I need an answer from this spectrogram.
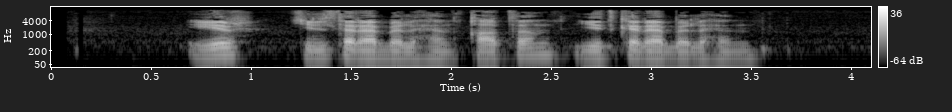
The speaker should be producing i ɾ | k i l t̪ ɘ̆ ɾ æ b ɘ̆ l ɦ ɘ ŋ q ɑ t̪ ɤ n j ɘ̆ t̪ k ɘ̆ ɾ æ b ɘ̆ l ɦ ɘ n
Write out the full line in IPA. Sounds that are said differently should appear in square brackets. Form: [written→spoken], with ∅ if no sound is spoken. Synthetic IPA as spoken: i ɾ | k i l t̪ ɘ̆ ɾ æ b ɘ̆ l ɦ ɘ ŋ q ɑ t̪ ɤ n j ɘ̆ t̪ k ɘ̆ ɾ æ b ɘ̆ l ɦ ɘ n

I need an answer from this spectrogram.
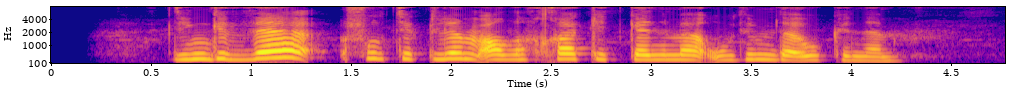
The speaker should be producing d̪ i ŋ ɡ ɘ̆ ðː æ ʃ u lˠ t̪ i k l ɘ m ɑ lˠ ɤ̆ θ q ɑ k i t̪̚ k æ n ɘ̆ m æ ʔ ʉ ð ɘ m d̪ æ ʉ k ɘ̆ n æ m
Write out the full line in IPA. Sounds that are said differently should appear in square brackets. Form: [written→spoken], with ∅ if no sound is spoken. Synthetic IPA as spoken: d̪ i ŋ ɡ ɘ̆ ðː æ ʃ u lˠ t̪ i k l ɘ m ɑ lˠ ɤ̆ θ q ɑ k i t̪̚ k æ n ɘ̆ m æ ʔ ʉ ð ɘ m d̪ æ ʉ k ɘ̆ n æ m

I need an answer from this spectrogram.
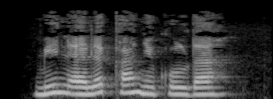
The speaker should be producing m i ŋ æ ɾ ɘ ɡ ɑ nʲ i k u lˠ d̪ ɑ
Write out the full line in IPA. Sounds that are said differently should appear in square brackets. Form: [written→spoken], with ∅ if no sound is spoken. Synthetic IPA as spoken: m i [ŋ→n] æ [ɾ→l] ɘ [ɡ→k] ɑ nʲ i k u lˠ d̪ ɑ

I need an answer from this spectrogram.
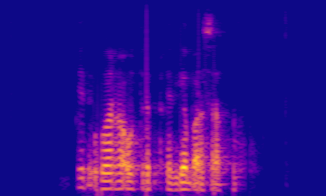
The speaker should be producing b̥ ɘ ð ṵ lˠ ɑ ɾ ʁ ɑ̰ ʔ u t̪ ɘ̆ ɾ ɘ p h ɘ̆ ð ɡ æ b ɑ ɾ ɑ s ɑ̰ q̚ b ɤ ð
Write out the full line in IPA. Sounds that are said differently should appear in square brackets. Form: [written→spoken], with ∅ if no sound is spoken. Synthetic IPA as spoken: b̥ ɘ ð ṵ lˠ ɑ ɾ ʁ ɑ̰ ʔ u t̪ ɘ̆ ɾ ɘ p h ɘ̆ ð ɡ æ b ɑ ɾ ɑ s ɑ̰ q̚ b ɤ ð

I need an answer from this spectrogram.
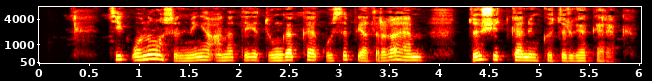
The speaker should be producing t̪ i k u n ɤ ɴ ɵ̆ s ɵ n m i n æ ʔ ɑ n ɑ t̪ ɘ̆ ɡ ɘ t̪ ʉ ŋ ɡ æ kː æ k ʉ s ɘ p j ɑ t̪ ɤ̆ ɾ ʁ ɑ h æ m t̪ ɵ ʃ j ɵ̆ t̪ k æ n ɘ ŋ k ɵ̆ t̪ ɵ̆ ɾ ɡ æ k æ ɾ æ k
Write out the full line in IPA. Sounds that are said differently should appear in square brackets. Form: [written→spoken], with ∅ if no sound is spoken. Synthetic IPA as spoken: t̪ i k u n ɤ ɴ ɵ̆ s ɵ n m i [n→ŋ] æ ʔ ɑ n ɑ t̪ ɘ̆ ɡ ɘ t̪ ʉ ŋ ɡ æ kː æ k ʉ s ɘ p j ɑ t̪ ɤ̆ ɾ ʁ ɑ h æ m t̪ ɵ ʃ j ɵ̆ t̪ k æ n ɘ ŋ k ɵ̆ t̪ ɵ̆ ɾ ɡ æ k æ ɾ æ k

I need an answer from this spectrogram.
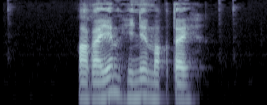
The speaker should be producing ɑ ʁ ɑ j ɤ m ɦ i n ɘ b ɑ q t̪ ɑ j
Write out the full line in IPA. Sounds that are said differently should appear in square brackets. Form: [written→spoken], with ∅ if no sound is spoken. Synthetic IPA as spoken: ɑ ʁ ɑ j ɤ m ɦ i n ɘ [b→m] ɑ q t̪ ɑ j

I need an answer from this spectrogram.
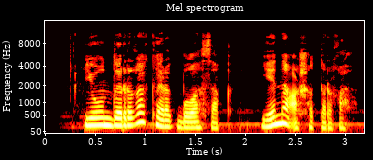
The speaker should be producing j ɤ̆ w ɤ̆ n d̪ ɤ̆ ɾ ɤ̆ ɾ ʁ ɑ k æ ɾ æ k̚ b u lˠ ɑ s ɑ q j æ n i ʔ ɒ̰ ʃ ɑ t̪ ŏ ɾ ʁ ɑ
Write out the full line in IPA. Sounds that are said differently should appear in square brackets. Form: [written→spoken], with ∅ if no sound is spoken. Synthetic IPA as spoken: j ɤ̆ w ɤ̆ n d̪ ɤ̆ ɾ ɤ̆ ɾ ʁ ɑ k æ ɾ æ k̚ b u lˠ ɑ s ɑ q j æ n [i→æ] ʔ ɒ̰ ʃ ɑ t̪ [ŏ→ɤ̆] ɾ ʁ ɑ

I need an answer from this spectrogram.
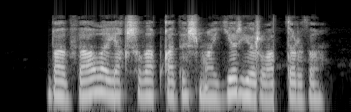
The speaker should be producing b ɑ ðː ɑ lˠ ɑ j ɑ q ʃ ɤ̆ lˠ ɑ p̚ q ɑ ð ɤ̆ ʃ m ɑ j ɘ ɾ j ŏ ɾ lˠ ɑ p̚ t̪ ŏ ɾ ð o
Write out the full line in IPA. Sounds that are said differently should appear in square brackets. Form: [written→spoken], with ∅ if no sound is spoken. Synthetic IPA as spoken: b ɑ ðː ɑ lˠ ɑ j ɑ q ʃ ɤ̆ lˠ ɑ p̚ q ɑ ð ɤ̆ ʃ m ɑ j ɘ ɾ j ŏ ɾ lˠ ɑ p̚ t̪ ŏ ɾ ð o

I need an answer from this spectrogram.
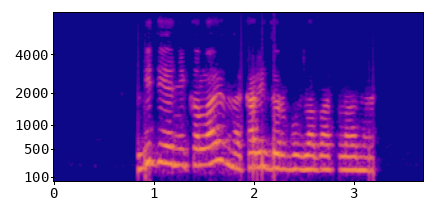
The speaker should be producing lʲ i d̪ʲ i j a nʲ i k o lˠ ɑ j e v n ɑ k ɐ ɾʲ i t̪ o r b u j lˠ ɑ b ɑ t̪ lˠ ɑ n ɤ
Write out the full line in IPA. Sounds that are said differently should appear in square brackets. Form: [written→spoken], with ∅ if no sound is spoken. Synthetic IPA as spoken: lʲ i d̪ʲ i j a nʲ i k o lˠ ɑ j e v n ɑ k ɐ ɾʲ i [t̪→d̪] o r b u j lˠ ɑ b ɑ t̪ lˠ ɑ n ɤ

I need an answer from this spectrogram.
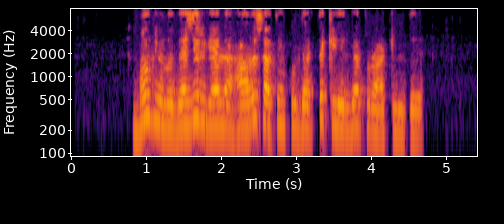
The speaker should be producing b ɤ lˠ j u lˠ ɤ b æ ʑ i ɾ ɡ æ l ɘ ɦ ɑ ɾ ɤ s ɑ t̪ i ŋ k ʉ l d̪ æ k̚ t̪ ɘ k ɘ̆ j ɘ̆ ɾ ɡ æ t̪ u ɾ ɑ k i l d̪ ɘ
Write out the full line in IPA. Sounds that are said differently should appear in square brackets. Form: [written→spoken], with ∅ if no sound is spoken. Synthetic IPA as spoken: b ɤ lˠ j u lˠ ɤ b æ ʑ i ɾ ɡ æ l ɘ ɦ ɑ ɾ ɤ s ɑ t̪ i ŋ k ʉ l d̪ æ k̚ t̪ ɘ k ɘ̆ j ɘ̆ ɾ ɡ æ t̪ u ɾ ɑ k i l d̪ ɘ

